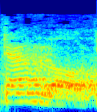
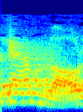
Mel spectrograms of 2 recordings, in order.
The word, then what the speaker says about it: cam lộ: Cam lồ, chữ lồ là xương, có khi đọc là lộ, lộ cũng được mà lồ cũng được. Lộ là xương, cam là ngọt. Cho nên cam lộ là tượng trưng cho một cái nước, một cái loại nước nó ngọt mà nó trong, cho gọi là cam lộ.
